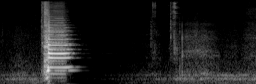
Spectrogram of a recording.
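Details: Suzuki GSXR 600 with air horns wired through a relay from the stock horn, not yet mounted: one short, loud, bright blast of about a third of a second, clean and strong; the horns work properly.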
